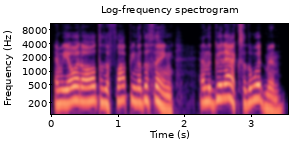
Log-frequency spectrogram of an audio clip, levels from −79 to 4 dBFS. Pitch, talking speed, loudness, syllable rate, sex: 200 Hz, 305 wpm, -16 LUFS, 6.8 syllables/s, male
